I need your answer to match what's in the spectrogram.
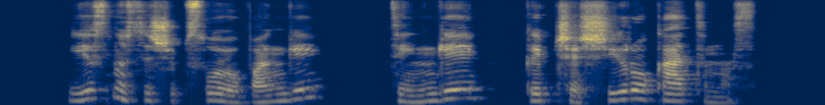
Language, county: Lithuanian, Kaunas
